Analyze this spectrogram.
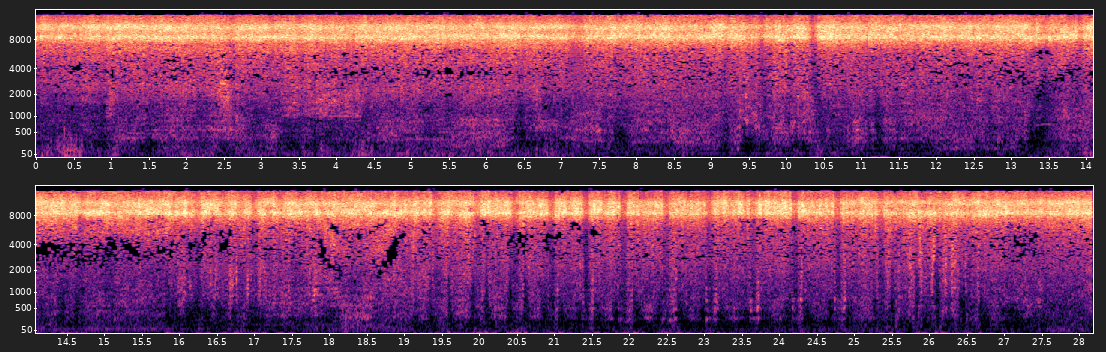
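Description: Pressure-washer lance spraying a high-pressure jet of water, rinsing foam off a truck's wheel and side panels: a continuous loud hiss.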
